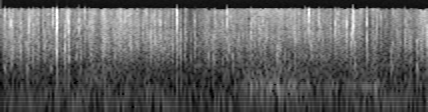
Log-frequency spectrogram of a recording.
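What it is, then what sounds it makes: Plastic bubble wrap being crinkled. A small wad of plastic bubble wrap is held in both hands above the mic and crinkled and squeezed with fingertips and long nails. The result is a steady, bright crackling and crunching with dense overlapping snaps, one sharper pop standing out near the start.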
